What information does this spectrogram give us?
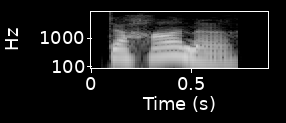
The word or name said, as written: dahana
